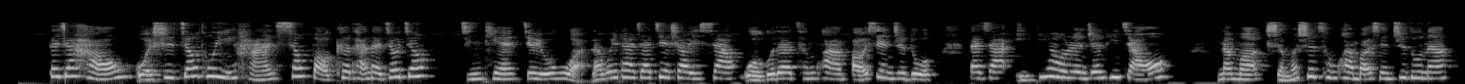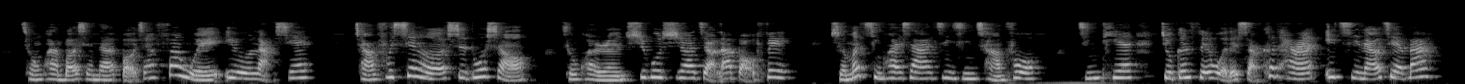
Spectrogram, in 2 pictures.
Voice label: 动漫宣传女声

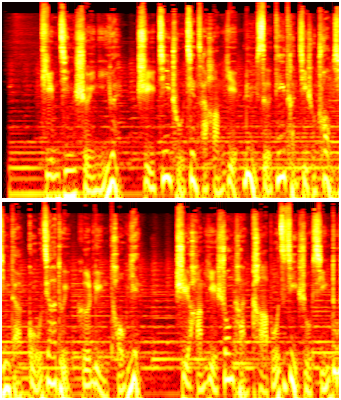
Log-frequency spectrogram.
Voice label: 宣传; 天津水泥院

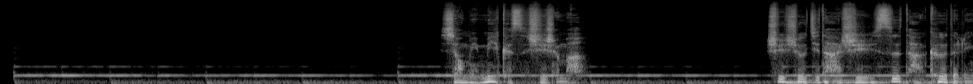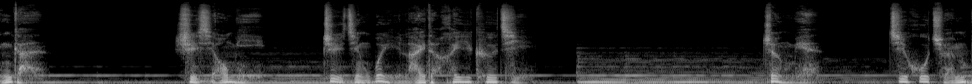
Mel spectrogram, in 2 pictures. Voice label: 科技广告类

